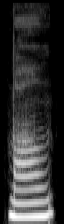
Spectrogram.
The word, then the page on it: 忙: máng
